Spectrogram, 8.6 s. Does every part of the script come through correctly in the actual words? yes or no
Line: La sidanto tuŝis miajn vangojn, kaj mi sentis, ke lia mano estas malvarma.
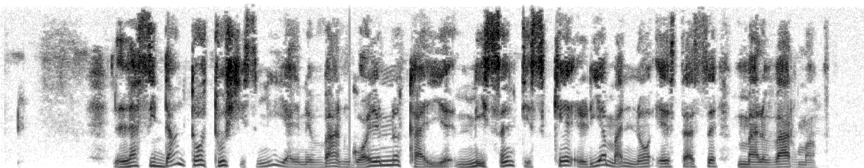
yes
